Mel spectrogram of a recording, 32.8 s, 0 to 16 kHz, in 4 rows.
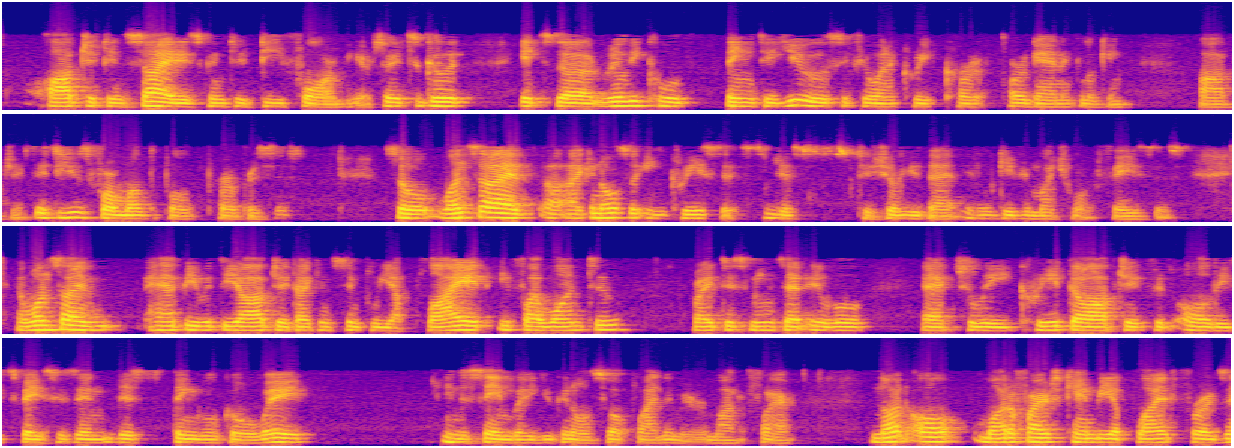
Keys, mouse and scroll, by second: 1.9-3.7 middle drag, 5.5-7.3 middle drag, 9.9-11.8 middle drag, 12.5-14.5 drag, 14.1-15.6 middle drag, 15.9 middle click, 29.8-31.5 drag.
